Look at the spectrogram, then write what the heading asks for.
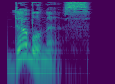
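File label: "doubleness", British English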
